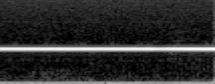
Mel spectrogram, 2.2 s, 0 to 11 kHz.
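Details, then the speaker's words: Steady, unbroken high-pitched tone as a ZOLL Zenix hospital defibrillator/monitor charges during its daily 30-joule self-test through the test port, with the shock button lit; defibrillator charged tone. "Vérifiez que Zinix se charge, qu'un son continue retenti et que le bouton choc s'allume."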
